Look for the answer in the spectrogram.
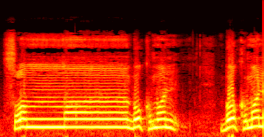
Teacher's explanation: تنوين ضم جاء بعده حرف الباء الحكم التجويدي إقلاب قلبنا التنوين ميما مخفى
